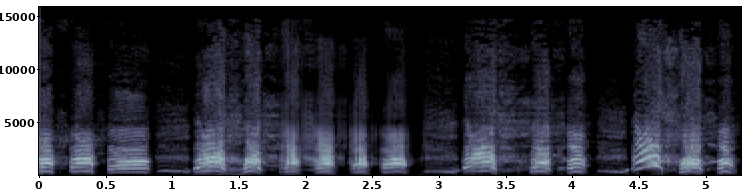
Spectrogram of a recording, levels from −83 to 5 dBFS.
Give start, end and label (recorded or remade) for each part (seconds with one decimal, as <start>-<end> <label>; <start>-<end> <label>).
0.0-1.8 recorded; 1.8-2.9 remade; 2.9-5.3 recorded

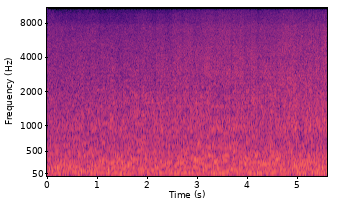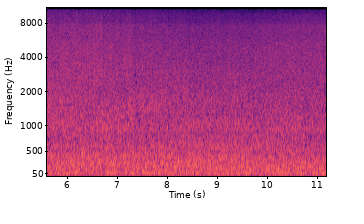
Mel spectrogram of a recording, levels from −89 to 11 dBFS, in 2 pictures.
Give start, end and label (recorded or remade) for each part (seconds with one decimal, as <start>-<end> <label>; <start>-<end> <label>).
0.0-0.7 recorded; 0.7-4.9 remade; 4.9-11.2 recorded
